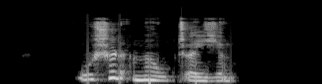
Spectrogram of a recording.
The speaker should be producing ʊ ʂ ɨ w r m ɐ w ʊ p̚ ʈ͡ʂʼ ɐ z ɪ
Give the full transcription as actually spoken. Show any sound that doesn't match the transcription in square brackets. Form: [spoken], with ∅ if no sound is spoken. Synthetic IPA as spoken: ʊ ʂ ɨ [∅] r m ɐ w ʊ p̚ ʈ͡ʂʼ ɐ [ʒ] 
